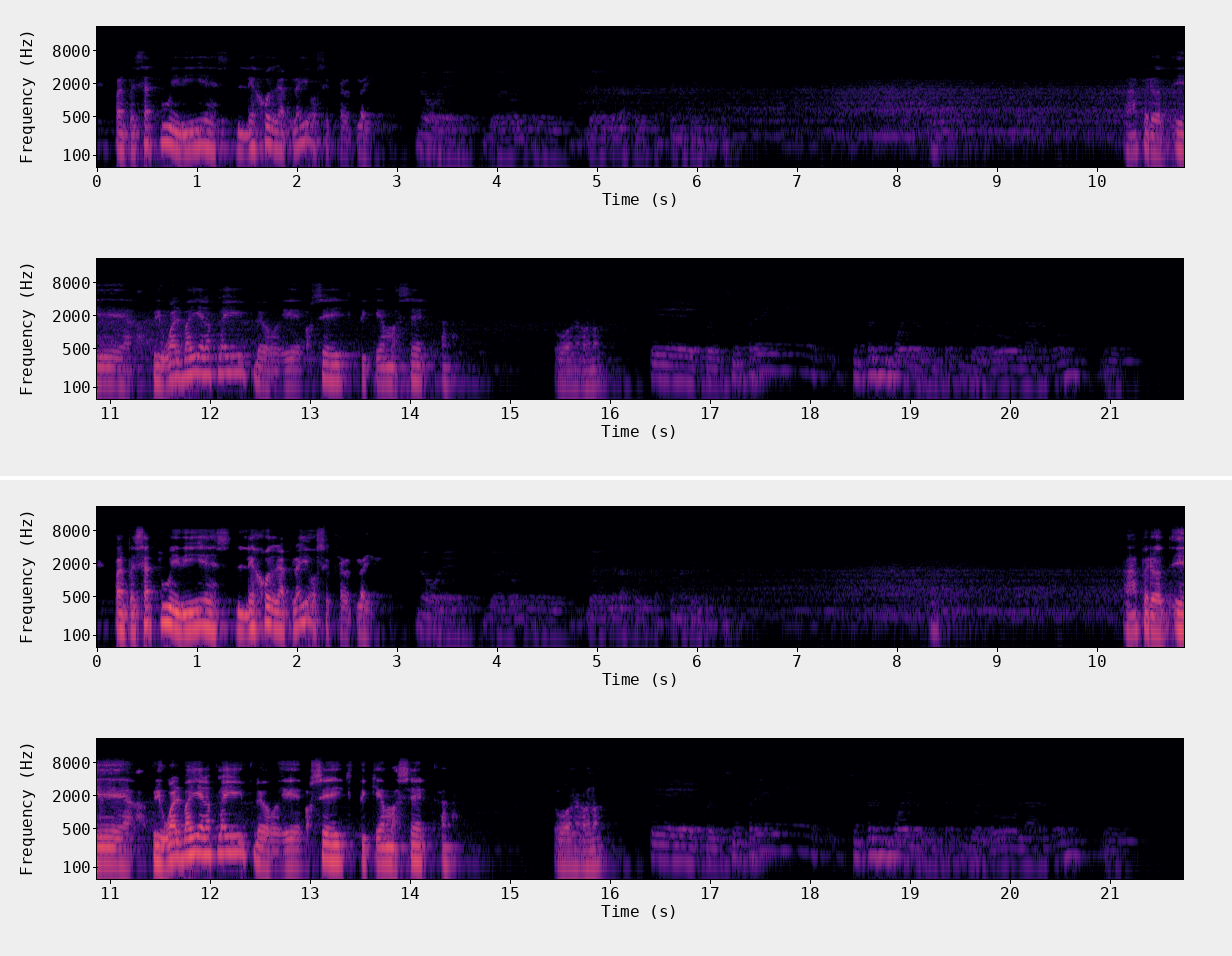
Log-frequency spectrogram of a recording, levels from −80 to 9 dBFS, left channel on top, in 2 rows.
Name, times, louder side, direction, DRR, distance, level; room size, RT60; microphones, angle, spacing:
voice 1, 0.0-2.8 8.3-8.4 10.3-14.5 15.5-15.9, right 8 dB, 80° right, 0.3 m, -34 dB
voice 2, 3.2-6.4 16.4-21.1, equal, ahead, 1.3 m, -56 dB
sound 1, 4.8-16.2, left 3 dB, 65° left, 1.3 m, -60 dB
17.0 x 6.2 x 3.8 m
head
